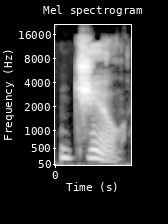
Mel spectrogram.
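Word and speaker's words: 十: 10 is considered a good number in Japan because it is pronounced ju, like the Japanese word for enough.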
